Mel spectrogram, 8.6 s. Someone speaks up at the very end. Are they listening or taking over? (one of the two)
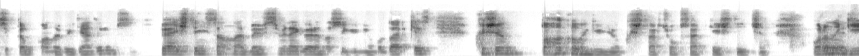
listening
